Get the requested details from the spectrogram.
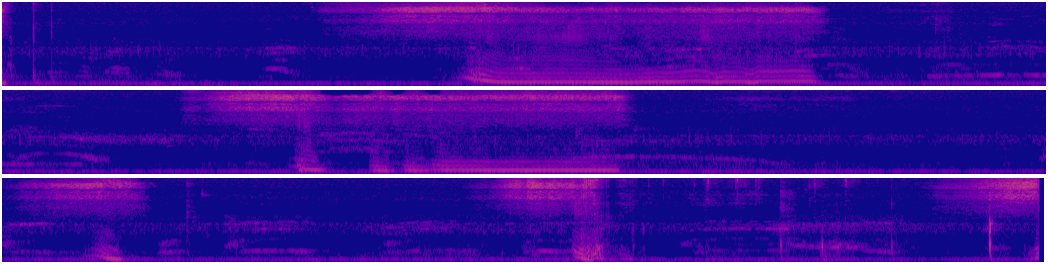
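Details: A sleeping cat snoring loudly: two loud, buzzing, tonal snores a few seconds apart over a steady low hum.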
